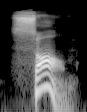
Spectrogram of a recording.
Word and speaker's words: psalm: The P at the beginning, gone, silent. The L in the middle, also silent.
